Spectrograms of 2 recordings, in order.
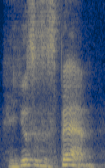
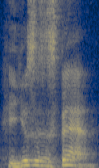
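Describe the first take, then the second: First: The th sound in 'this' is dropped. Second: The th sound in 'this' is dropped.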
